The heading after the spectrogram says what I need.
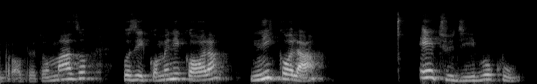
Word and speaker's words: Nicolas étudie: Nicolas étudie beaucoup. La S non si collegherà con la E che sta subito dopo.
